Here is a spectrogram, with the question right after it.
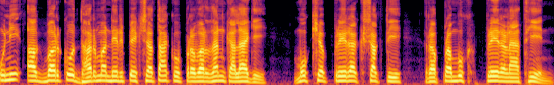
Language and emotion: Nepali, neutral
